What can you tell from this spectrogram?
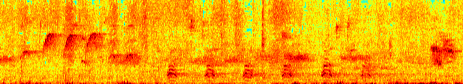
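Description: A crow cawing, about six caws in quick succession in the middle, with a few short higher chirps from another bird near the start. Low thuds and rumble run underneath.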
